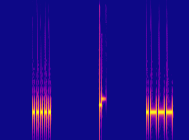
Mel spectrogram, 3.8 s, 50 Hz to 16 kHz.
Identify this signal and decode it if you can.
Morse code, heard as a keyed tone, about 30 wpm, 700 Hz. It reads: 5 J
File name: Single-Letter-Number-30wpm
